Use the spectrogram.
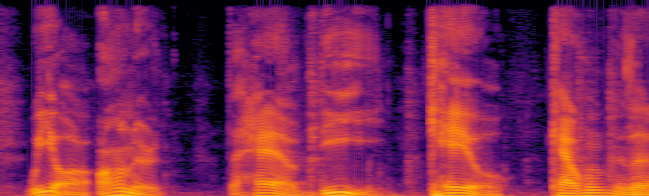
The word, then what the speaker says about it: Makael Calhoun: a big thing we are honor to have D kale calhon is that how you pronounce it yeah that's how you pronounce it D kale calhon bro yeah with us today man so we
